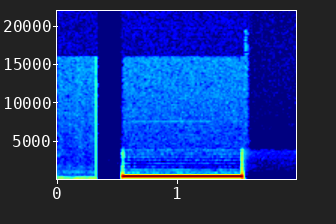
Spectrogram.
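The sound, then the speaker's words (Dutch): A telephone dial tone sounds as a call is being placed: a single steady, loud beep lasting about a second, with small clicks at its start and end, after a brief low hum. “Het is tijd om even te bellen”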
